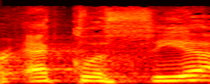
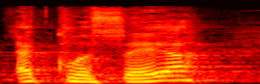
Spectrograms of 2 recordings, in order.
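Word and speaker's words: ekklesia (ἐκκλησία): And so this term ecclesiological, if we break it down a little bit, we can see that it arises out of the Greek term ecclesia, or ekklesia, I should say, is a right pronunciation of it, ekklesia.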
